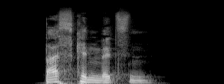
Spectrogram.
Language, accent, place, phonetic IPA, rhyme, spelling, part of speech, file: German, Germany, Berlin, [ˈbaskn̩ˌmʏt͡sn̩], -askn̩mʏt͡sn̩, Baskenmützen, noun, De-Baskenmützen.ogg
- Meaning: plural of Baskenmütze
